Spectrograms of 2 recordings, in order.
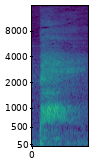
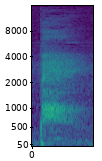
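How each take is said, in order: Both takes have the same delivery.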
